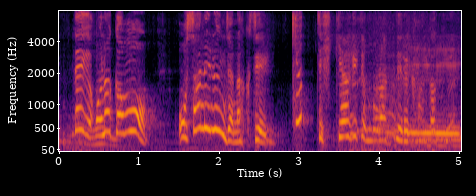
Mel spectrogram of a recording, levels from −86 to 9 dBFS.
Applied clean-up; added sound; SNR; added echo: neural separator model SepFormer DNS4.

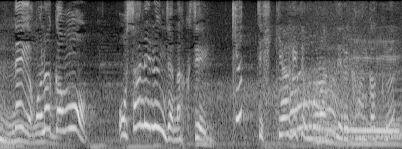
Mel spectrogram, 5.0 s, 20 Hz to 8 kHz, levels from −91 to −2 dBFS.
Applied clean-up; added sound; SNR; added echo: none; Cricket; 17 dB; none.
